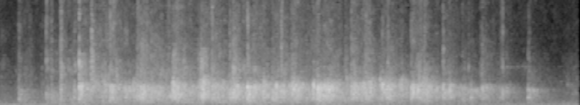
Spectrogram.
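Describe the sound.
Audience applause welcoming a speaker to a talk on risk in index-tracking investments: dense, steady clapping from many hands for about five seconds, tapering off at the end.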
